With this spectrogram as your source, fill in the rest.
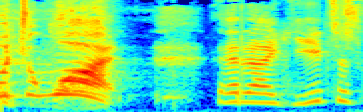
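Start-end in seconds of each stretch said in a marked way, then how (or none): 0.0-0.6 put-on aggressive voice, higher and louder. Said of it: "in your face".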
